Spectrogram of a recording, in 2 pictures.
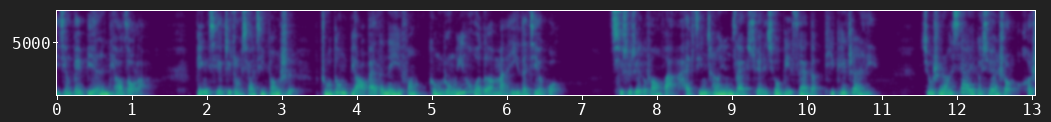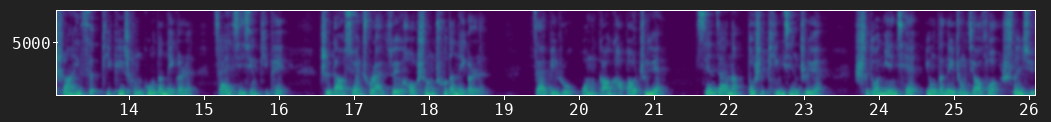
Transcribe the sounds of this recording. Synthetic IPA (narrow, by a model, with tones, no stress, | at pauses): i˨˩t͡ɕi˥ŋpe˥˩ɪpjɛ˧˥ɻə˧˥nt̪ʰjɑ˥ʊt͡so̰˨˩ʊlə̰˦ | pi˥˩ŋt͡ɕʰjɛ˨˩ʈ͡ʂɤ˥˩ʈ͡ʂʊ˨˩ŋɕjɑ˥ŋɕʰi˥nfɑ˥ŋʂɻ̩˥˩ | ʈ͡ʂu˨˩t̪ʊ˥˩ŋpjɑ˨˩ʊpa˧˥ɪd̪ə˧na˥˧ɪi˥˩fɑ˥ŋkɤ˥˩ŋɻʊ˧˥ŋi˥˧xwɔ˥˩t̪ɤ˧˥ma̰˨˩nʔḭ˥˩d̪ə˩t͡ɕjɛ˧˥kwɔ̰˨˩˦ | t͡ɕʰi˧˥ʂɻ̩˧˥ʈ͡ʂɤ˥˩ɡə˩fɑ˥ŋfa̰˨˩xa˧˥ɪt͡ɕi˥ŋʈ͡ʂʰɑ˧˥ŋjʊ˥˧ŋt͡sa˥˩ɪɕɥɛ˨˩nɕjo˥˧ʊpi˨˩sa˥˩ɪd̪ə˩pʰi˥kʰe˥ɪʈ͡ʂa˥˩nlḭ˨˩˦ | t͡ɕjo˥˧ʊʂɻ̩˥˧ɻɑ˥˧ŋɕja˥˩i˧˥ɡə˧ɕɥɛ˧˥nʂo˨˩ʊxɤ˧˥ʂɑ˥˩ŋi˧˥t͡sʰɹ̩˥˩pʰi˥kʰe˥ɪʈ͡ʂʰɤ˧˥ŋkʊ˥ŋd̪ə˨ne˥˩ɡə̰˩ɻə̰˧˥n | t͡sa˥˧ɪt͡ɕi˥˩nɕi˧˥ŋpʰi˥kʰe˥ɪ | ʈ͡ʂɻ̩˧˥t̪ɑ˥˩ʊɕɥɛ˨˩nʈ͡ʂʰu˥la˧˥ɪt͡swe˥˧ɪxo˥˧ʊʂɤ˥˧ŋʈ͡ʂʰu˥d̪ə˨na˥˩ɪɡə̰˩ɻə̰˧˥n | t͡sa˥˩ɪpi˨˩ɻu˧˥wɔ˨˩mə˦nkɑ˥ʊkʰɑ˨˩ʊpɑ˥˧ʊʈ͡ʂɻ̩˥ɥɛ˥˩n | ɕjɛ˥˧nt͡sa˥˩ɪnə˩t̪o˥ʊʂɻ̩˥˩pʰi˧˥ŋɕi˧˥ŋʈ͡ʂɻ̩˥ɥɛ˥˩n | ʂɻ̩˧˥t̪wɔ˥njɛ˧˥nt͡ɕʰjɛ˧˥njʊ˥˩ŋd̪ə˩˨ne˥˩ɪʈ͡ʂʊ˨˩ŋt͡ɕjɑ˥˧ʊt͡swɔ˥˩ʂwə˥˩nɕy̰˨˩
